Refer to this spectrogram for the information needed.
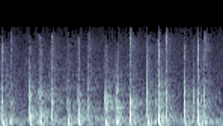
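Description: Horse hooves clip-clop in a quick, uneven gait, a steady run of sharp hollow knocks at moderate volume with no voices over them.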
